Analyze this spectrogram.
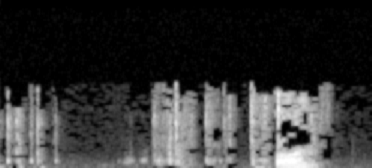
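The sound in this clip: Typing code on a computer keyboard: faint bursts of rapid key clicks arriving in uneven clusters separated by short pauses.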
